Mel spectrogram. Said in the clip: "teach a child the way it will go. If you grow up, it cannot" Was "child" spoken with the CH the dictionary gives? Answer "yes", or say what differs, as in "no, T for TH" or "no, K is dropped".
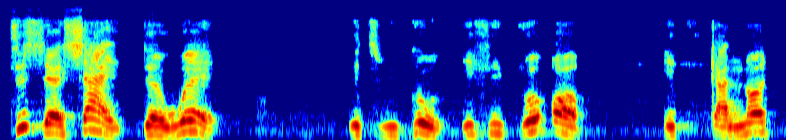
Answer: no, SH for CH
